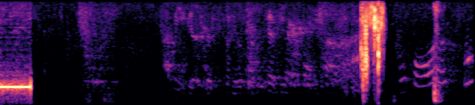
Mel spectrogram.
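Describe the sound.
A telephone tone heard while calling a client: one loud, steady burst at the very start, then near silence with faint voices, and a few louder spoken sounds toward the end.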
